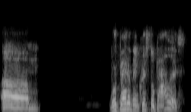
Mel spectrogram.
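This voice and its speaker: A podcast co-host argues bluntly and emphatically in a casual football debate, often repeating words to drive his point home. His slightly high voice is husky, darkish and animated, though unhurried. The audio is dull and muffled, with no room sound.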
